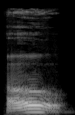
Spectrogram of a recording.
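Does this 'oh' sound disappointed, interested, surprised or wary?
wary. The 'oh' sounds wary. The speaker feels they must be careful. "I better be careful"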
